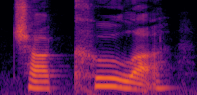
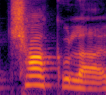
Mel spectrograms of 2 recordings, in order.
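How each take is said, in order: First: The stress is on the second-to-last syllable. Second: The stress is not on the second-to-last syllable. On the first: The speaker calls it right. "emphasis goes on the second to last syllable" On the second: The speaker calls it wrong. "If you mess with the emphasis, it gets weird"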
